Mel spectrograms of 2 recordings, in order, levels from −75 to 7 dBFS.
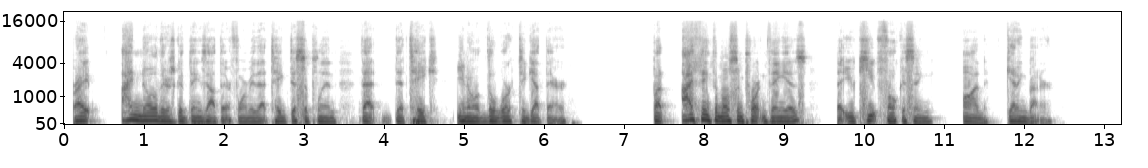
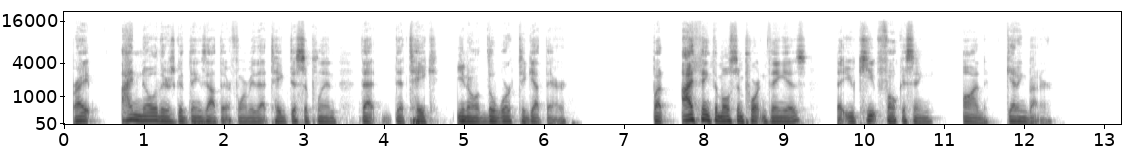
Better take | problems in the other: second | distortion; slight; 9 dB below the speech

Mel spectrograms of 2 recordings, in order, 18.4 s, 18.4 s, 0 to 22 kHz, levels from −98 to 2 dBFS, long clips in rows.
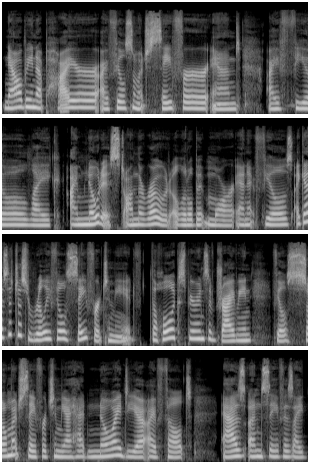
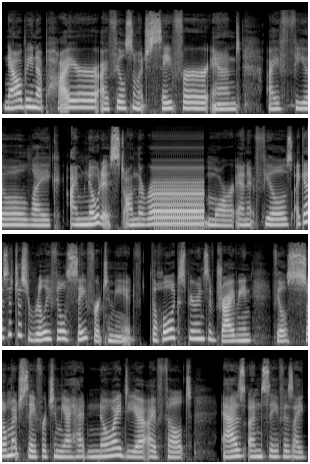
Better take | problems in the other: first | audio freezing; at 7 s for 0.5 s

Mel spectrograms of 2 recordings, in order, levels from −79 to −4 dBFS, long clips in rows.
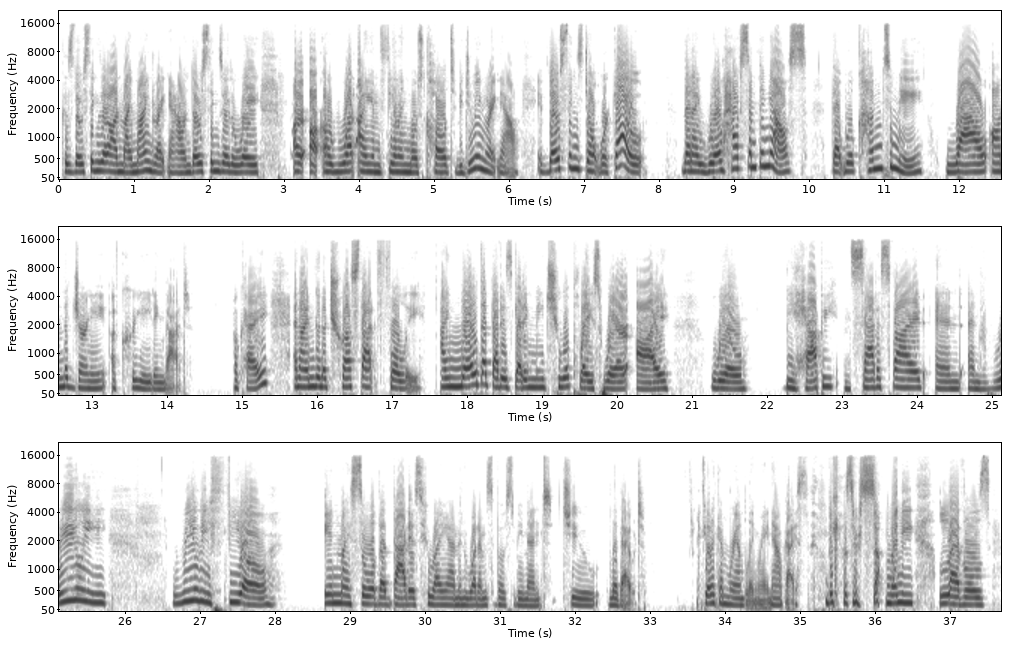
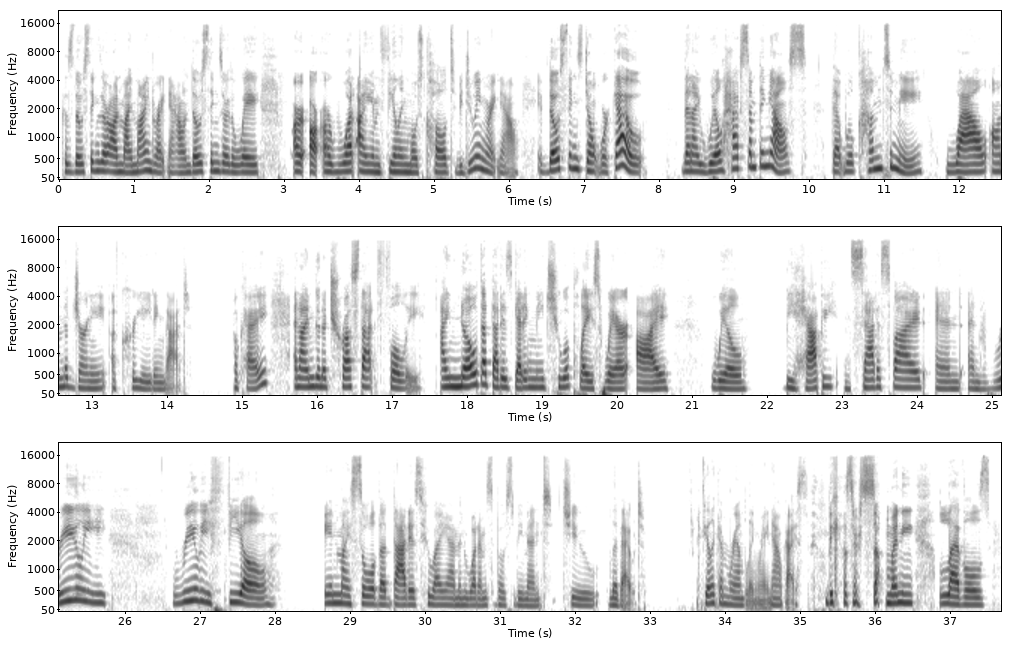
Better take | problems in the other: second | distortion; heavy; 6 dB below the speech

